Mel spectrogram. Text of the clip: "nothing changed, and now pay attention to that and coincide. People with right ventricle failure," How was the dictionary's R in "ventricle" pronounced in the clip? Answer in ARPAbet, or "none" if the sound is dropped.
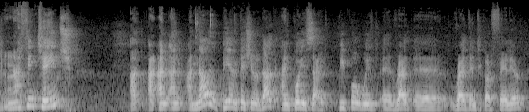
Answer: none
